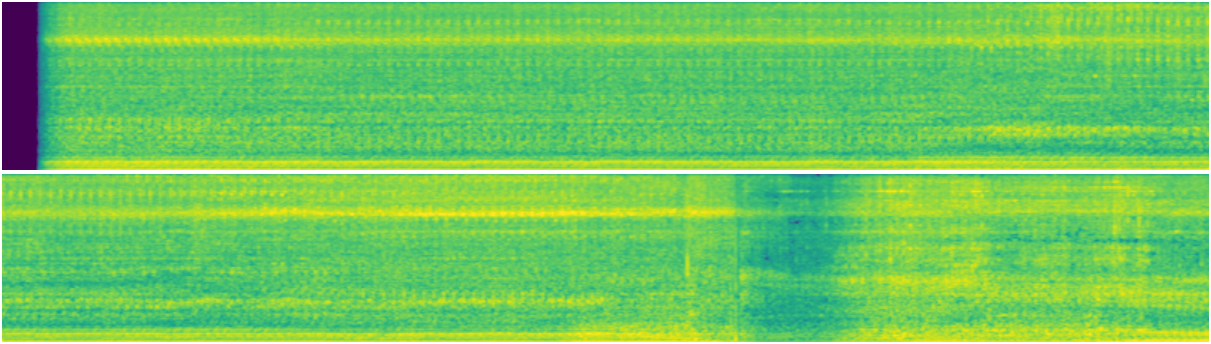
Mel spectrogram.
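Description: Outboard motor idling steadily with its cowling off, cooled from a garden hose. It briefly drops quieter about twenty seconds in, then runs on as before.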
